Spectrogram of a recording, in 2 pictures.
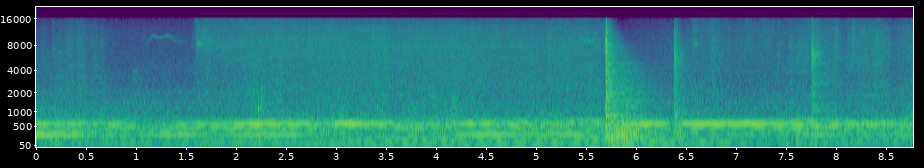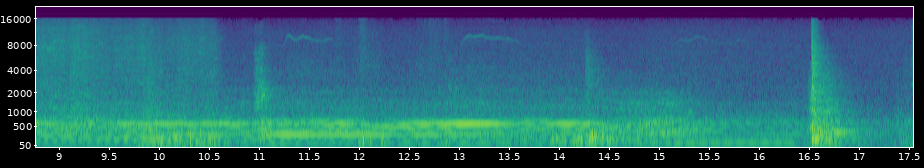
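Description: An elevator motor hums steadily as the car travels, then stops.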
